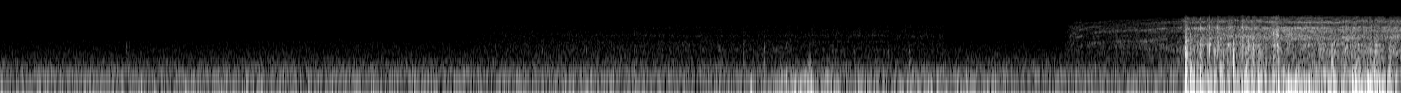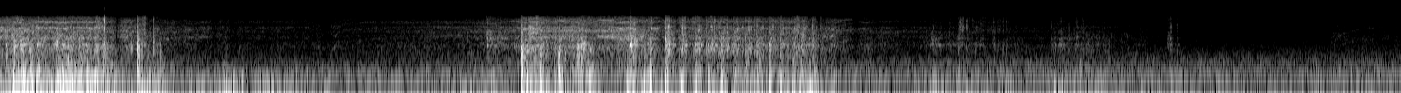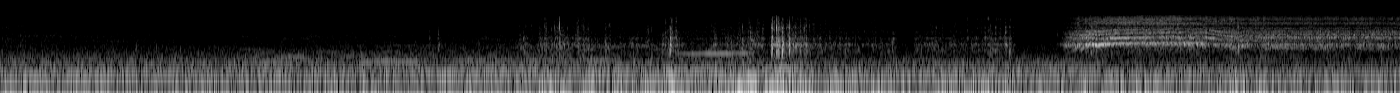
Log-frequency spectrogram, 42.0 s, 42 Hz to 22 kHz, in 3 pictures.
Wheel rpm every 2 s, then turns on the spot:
0, 0, 0, 0, 0, 0, 0, 0, 0, 30, 30, 10, 20, 0, 0, 0, 10, 20, 20, 90, 120.
18-26 34-38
